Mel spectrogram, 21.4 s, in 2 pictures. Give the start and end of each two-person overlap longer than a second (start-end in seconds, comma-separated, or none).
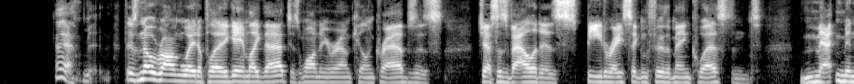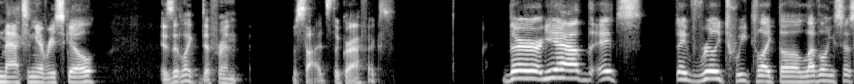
none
